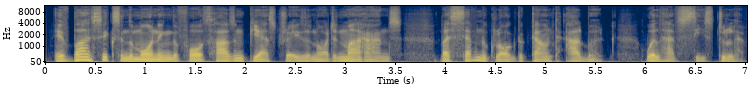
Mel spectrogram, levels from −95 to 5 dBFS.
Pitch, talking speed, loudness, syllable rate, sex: 105 Hz, 220 wpm, -18 LUFS, 5.7 syllables/s, male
